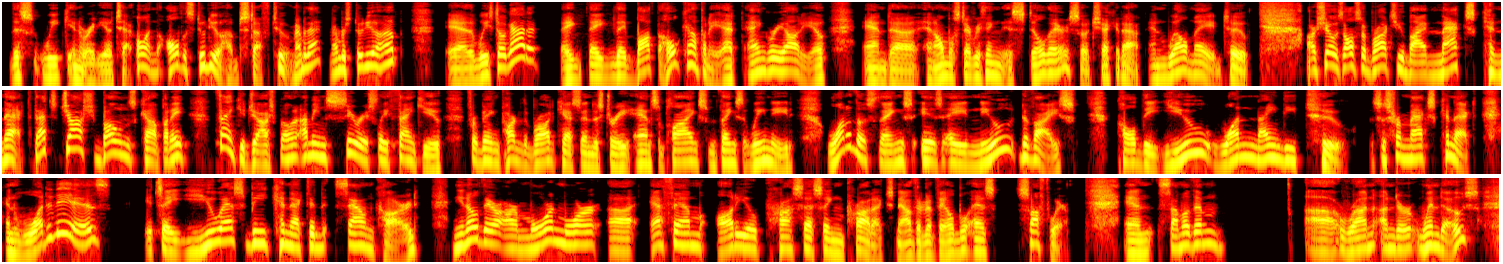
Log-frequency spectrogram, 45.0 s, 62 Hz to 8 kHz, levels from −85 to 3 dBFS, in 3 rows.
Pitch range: 115-160 Hz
